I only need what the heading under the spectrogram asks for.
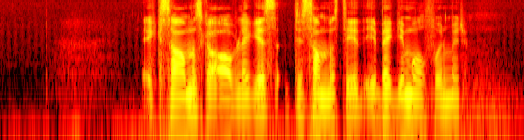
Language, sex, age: Norwegian, male, 22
